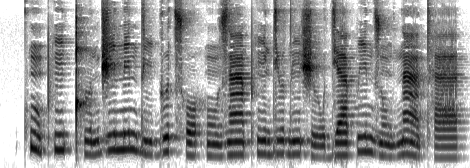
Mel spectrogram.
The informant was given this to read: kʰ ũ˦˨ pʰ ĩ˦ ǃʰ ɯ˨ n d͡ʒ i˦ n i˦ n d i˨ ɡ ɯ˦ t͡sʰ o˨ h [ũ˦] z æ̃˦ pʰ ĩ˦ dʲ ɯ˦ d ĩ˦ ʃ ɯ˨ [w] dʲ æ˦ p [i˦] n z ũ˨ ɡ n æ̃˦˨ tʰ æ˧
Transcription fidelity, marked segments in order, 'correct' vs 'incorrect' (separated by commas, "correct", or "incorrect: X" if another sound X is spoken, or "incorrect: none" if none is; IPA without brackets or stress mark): incorrect: ũ˨, correct, correct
